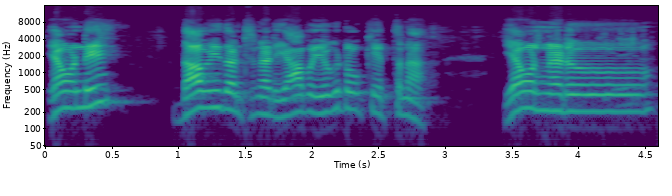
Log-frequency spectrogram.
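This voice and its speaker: A man preaching a sermon as pastor. He keeps putting questions to the congregation, slows right down to read scripture, and drops quiet and low on key words. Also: dull audio. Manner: calls out questions to the congregation, repeating "ఏమండి?".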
